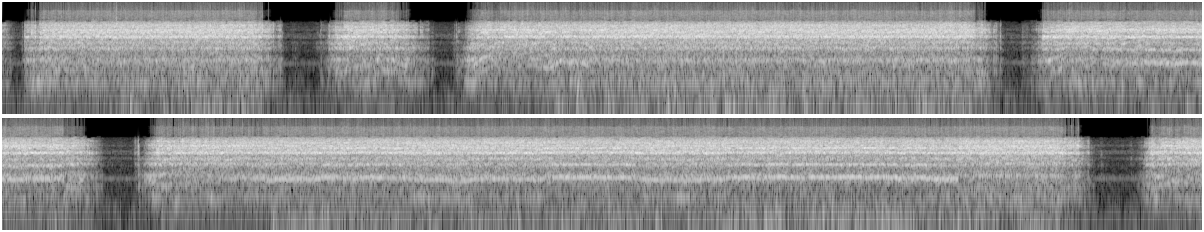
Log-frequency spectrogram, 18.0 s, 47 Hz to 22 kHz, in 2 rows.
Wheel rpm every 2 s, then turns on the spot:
140, 70, 190, 180, 150, 160, 220, 220, 160.
none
